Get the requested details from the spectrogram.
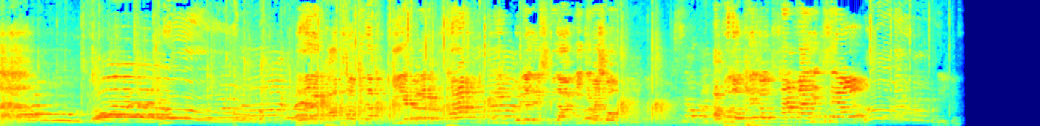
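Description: A woman sings through a microphone in a large hall.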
